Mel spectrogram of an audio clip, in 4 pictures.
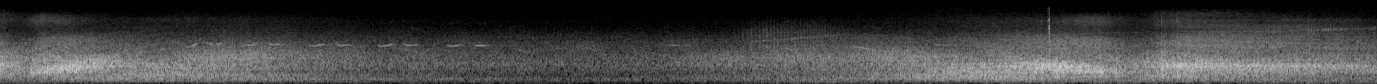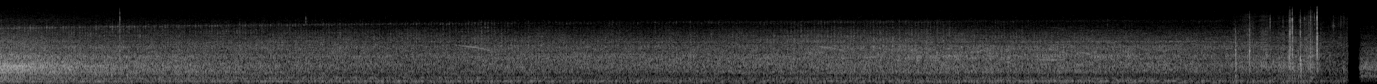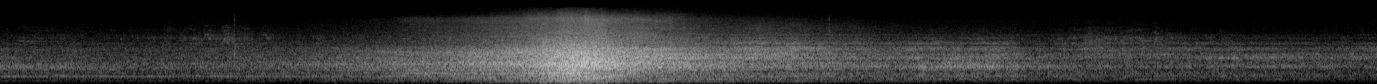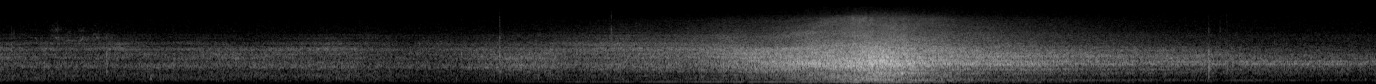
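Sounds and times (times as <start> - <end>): train passing on track: 0.0 - 4.7, 7.1 - 26.2, 30.7 - 38.1.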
